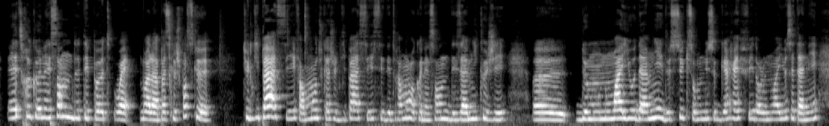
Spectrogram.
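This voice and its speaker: The voice belongs to a woman with a fairly high pitch. The recording is very clean, with a silent background. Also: moderate pace. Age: 20s. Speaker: YouTuber. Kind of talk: casual vlog monologue. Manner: loud; animated.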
